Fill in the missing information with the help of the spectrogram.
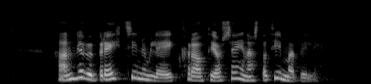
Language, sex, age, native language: Icelandic, female, 40-49, Icelandic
